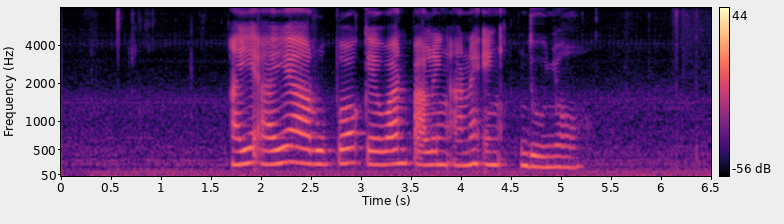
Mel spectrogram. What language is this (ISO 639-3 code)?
jav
